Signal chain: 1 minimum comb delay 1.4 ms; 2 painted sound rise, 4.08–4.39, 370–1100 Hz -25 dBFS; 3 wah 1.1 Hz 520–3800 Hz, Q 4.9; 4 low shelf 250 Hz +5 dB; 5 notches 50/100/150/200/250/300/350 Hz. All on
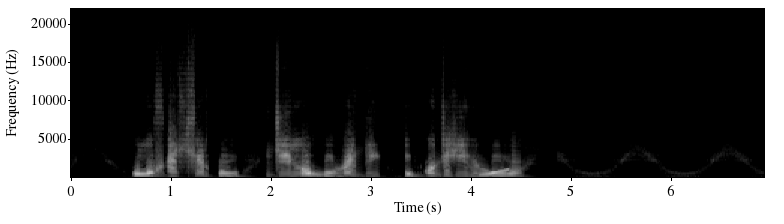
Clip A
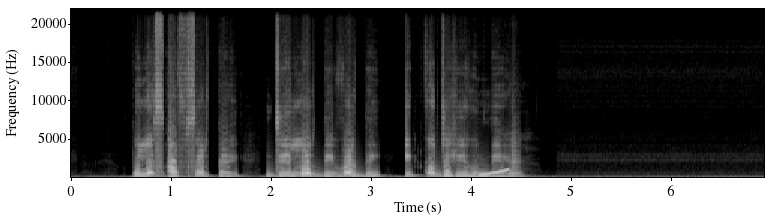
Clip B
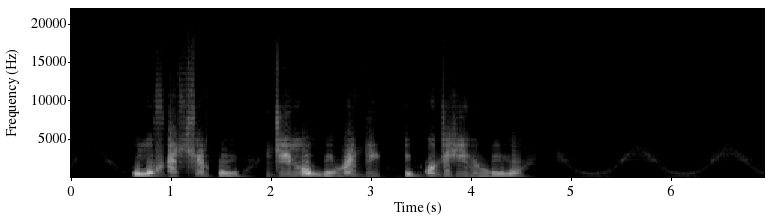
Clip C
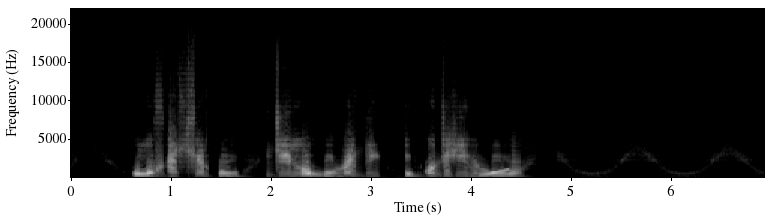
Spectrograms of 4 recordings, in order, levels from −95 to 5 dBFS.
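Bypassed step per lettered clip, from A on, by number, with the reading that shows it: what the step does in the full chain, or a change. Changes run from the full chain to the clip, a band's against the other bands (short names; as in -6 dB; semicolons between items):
3, 250 Hz band +15.5 dB; 2, momentary loudness spread change +1 LU; 4, 250 Hz band -2.5 dB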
